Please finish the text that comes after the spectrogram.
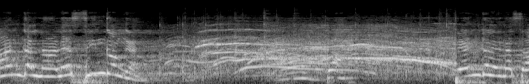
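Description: A crowd at a Tamil Paatu Pattimandram debate event in Katpadi cheers and whoops, with high voices shouting and rising, loud and close, and singing or speech around the noise.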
